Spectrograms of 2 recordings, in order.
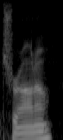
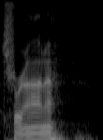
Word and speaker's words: Toronto: Most Canadians don't pronounce the T. We call it Toronto, but some Canadian rednecks will call it Toronto.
